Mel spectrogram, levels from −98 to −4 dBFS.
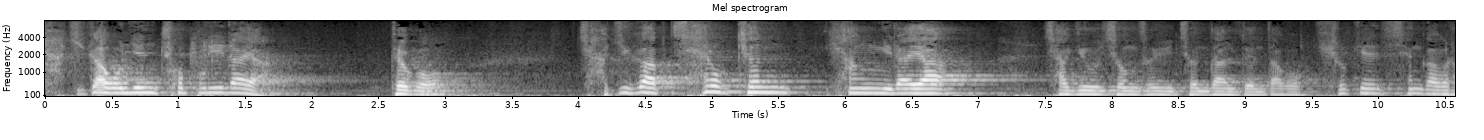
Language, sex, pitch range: Korean, male, 125-175 Hz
